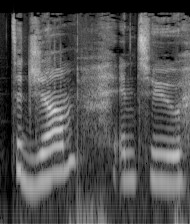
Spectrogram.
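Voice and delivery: "To jump into" with a cracking voice. Real, not acted. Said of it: "did my voice just crack".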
